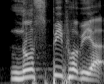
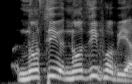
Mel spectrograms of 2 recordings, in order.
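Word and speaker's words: gnosophobia: নোস্পিফোবিয়া বা গ্নোস্পিফোবিয়া, GNOSPIPHOBIA, জি এর pronunciation হয় না, নোজিফোবিয়া, সরি নোস্পি নয়, নোজিফোবিয়া।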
